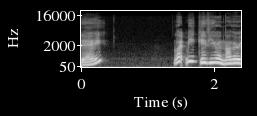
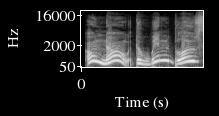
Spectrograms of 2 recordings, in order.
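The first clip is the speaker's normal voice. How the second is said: sudden high "oh no"; alarmed; 7 semitones higher, 4 dB louder than usual. A narrator's reading. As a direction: gasp it out in alarm. Wind blows the list away.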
